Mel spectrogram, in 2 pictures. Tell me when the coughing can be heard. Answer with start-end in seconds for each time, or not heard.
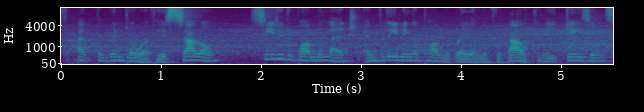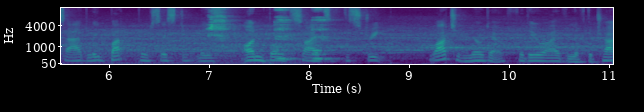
7.0-8.3.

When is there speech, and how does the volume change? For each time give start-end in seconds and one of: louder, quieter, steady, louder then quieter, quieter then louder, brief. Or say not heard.
0.1-10.9 steady.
